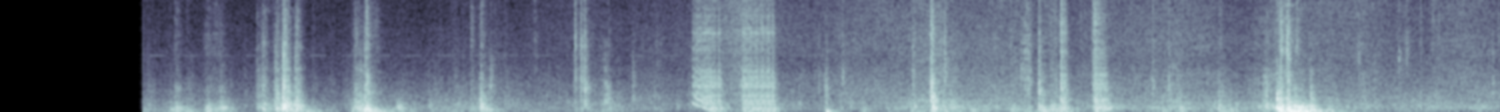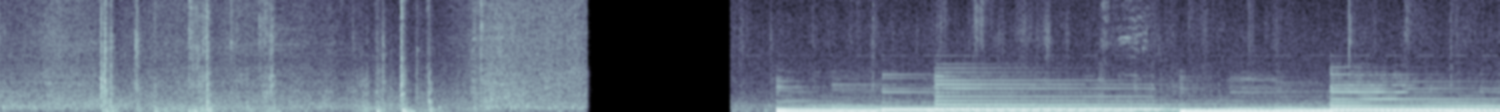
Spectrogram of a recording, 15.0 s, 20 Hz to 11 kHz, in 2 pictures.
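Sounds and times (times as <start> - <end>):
heavy thump: 6.0 - 6.8.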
